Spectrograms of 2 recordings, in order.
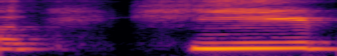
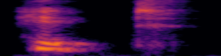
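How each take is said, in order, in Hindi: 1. स्वर लंबी ई की आवाज़ है। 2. स्वर बहुत छोटी इ की आवाज़ है। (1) "ये वाला पढ़ोगे तो हीट आ जाएगा, जो कि गलत है" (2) "हमको सिर्फ वो छोटी ई जो है पढ़ना है, उससे भी आधा"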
